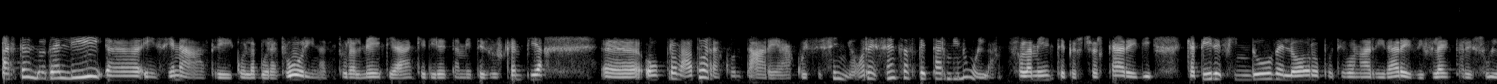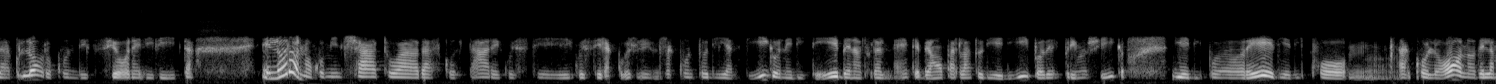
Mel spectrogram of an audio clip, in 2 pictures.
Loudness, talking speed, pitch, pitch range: -23 LUFS, 145 wpm, 170 Hz, 155-205 Hz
